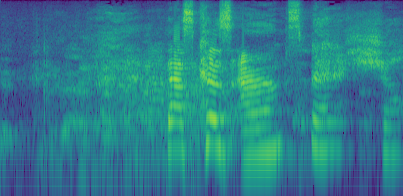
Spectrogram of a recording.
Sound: audience laughs

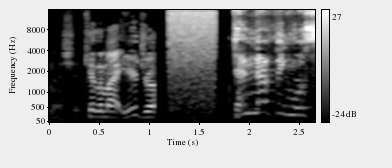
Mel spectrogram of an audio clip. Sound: TV Static

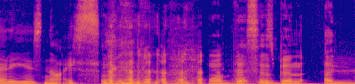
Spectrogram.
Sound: laughter

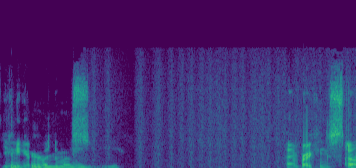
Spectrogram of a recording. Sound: bush rustling rapidly

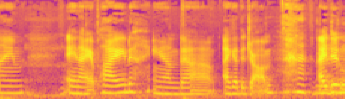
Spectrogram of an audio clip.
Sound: laughing

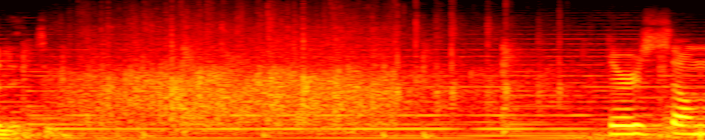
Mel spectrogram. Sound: audience applauding

